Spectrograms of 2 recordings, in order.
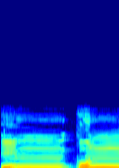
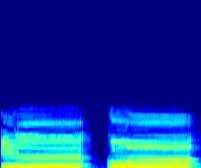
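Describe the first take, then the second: First: The n-sound comes fully and openly through the nose. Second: The n-sound is hidden and softened, partly nasal. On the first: The speaker calls it wrong. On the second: The speaker calls it right.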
